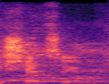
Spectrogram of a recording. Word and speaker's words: Shittu: box to brief us, saying his name is Danny Shittu, we call him Danny Shittu. He doesn't like it when people try to somehow sanitise his name and pronounce it in a way so it doesn't sound rude.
